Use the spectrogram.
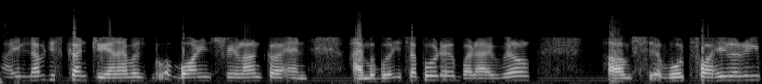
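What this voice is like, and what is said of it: Sri Lankan-accented English. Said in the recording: “I'm a U.S. citizen from Sri Lanka... I wasn't born in this country, and forgive me for my accent if you don't understand me.”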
